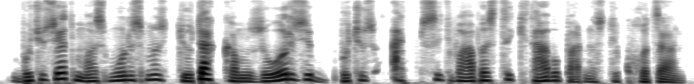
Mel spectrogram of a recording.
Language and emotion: Kashmiri, fearful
